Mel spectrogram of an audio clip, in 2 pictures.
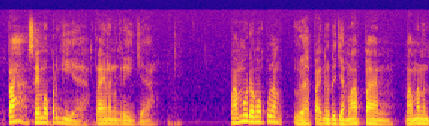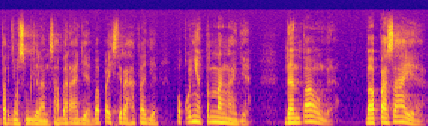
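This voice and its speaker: Man, pastor, candid storytelling sermon, acts out dialogue, fairly high voice. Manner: candid storytelling, acting out dialogue with his father; addresses the congregation as "saudara".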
